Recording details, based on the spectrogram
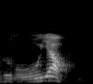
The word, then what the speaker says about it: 不要: 이게 부가 뒤에 사성이 있으면 이성으로 발음한다 그랬죠 그래서 不要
